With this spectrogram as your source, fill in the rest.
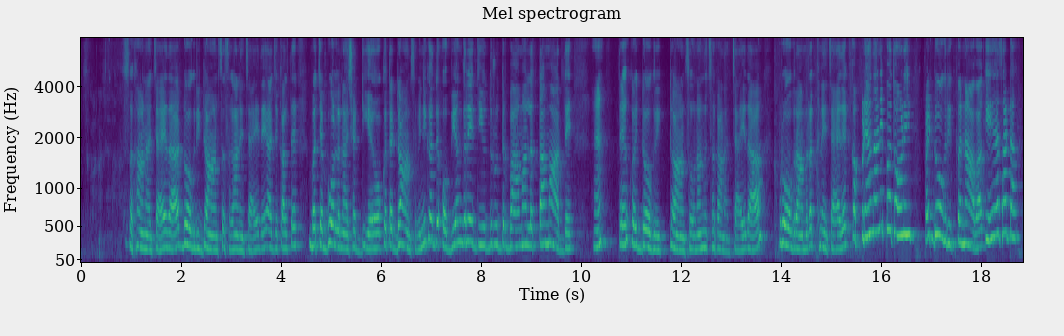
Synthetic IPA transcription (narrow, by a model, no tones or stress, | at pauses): səkʰaːnaːt͡ʃaːiːd̪aːɖoːɡɾiːɖãːnssəkʰaːneːt͡ʃaːiːd̪eːəd͡ʒkəlt̪eːbətːʃeːboːlnaːʃəɖiːɛːoːkət̪eːɖãːnsbiːnĩːkəɾd̪eːʔoːbiːəŋɡɾeːd͡ʒiːʊd̪əɾʊd̪əɾbaːmãːlət̪ːaːmaːɾd̪eː | ɦɛ̃ːt̪eːkoːiːɖoːɡɾiːk̚ɖãːnsʊnãːnũːsəkʰaːñaːt͡ʃaːiːd̪aː | pɾoːɡɾaːmɾəkʰːneːt͡ʃaːiːd̪eːkəpɽejãːd̪aːnĩːpət̪aːniːpəiːɖoːɡɾiːk̚pənaːʋaːkɪɛːsaːɖaː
